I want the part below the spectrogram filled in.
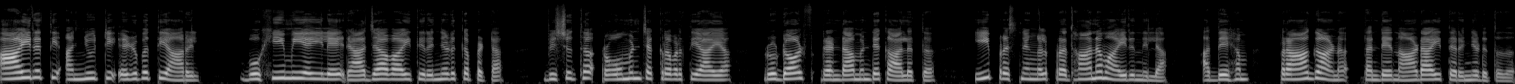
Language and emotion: Malayalam, neutral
